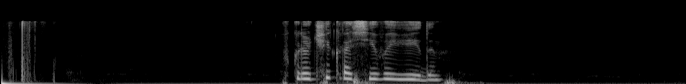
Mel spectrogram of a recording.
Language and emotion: Russian, neutral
